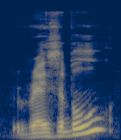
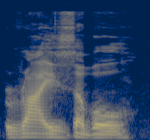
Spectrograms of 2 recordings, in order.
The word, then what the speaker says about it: risible: Today's word is an adjective and it has two pronunciations: risible and risible.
